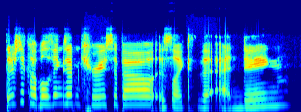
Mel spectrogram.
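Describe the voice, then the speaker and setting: A woman co-hosting a gaming podcast, chatting casually in an animated, halting way and often correcting herself. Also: high-pitched, no room sound, dull audio. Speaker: podcast co-host.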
